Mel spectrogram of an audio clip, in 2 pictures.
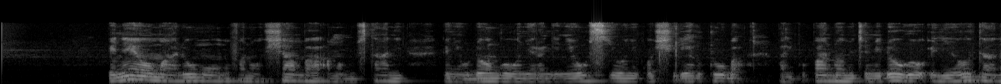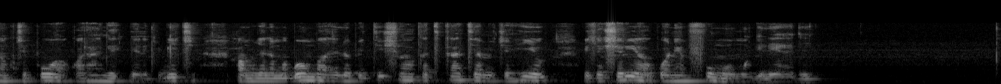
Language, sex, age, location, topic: Swahili, male, 25-35, Dar es Salaam, agriculture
